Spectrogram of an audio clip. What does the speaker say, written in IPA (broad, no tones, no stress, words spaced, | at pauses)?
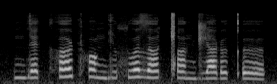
ndɛkʰʌ ʈʰɔŋɡisʷʌ zʌ ǁʌnd͡ʒaɽɵkʼɵ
